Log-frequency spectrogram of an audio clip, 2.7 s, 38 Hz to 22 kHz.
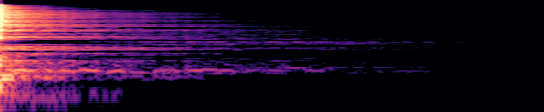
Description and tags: Ottaviano22TurkRideCymbal2705gBow
Ottaviano ride cymbal sampled using stereo PZM overhead mics. The bow and wash samples are meant to be layered to provide different velocity strokes.
stereo, drums, cymbal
